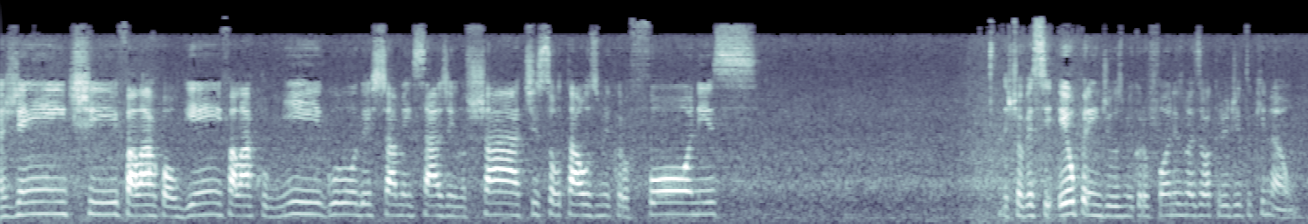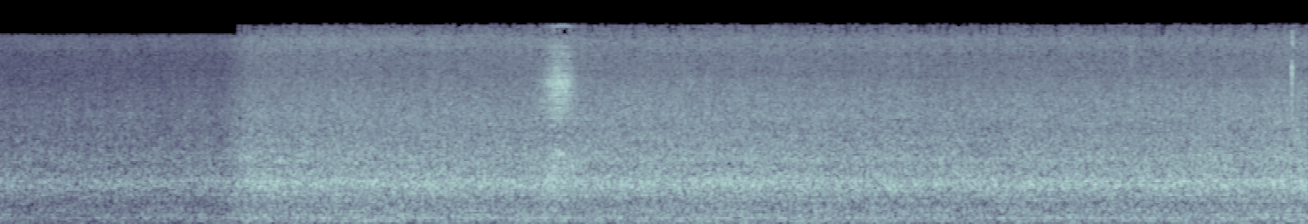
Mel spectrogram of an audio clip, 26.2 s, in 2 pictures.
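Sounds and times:
speech: 0.0s - 7.4s, 10.0s - 13.1s
heavy rain falling outside: 15.2s - 26.1s.

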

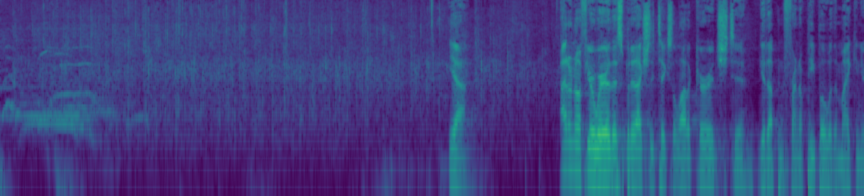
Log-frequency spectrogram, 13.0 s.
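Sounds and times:
crowd applause: 0.0s - 8.4s
speech: 6.7s - 7.2s, 8.4s - 12.9s.

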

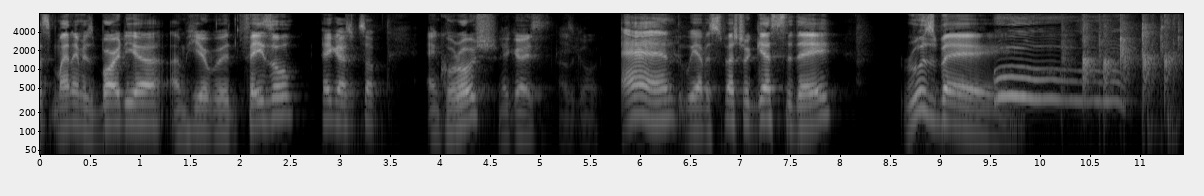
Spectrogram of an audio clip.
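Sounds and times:
speech: 0.0s - 8.0s, 8.6s - 9.9s
hand clapping: 10.0s - 11.4s.

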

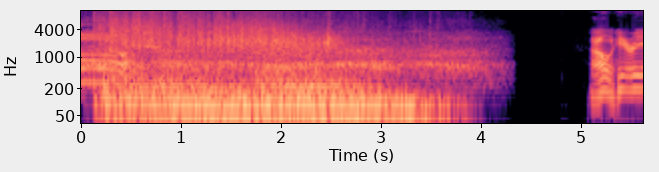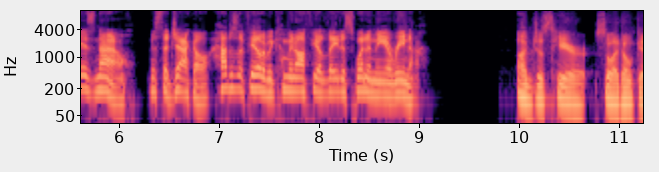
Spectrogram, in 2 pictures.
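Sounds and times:
heavy explosive blast of ER large lasers striking a mech: 0.1s - 3.6s
speech: 5.1s - 9.2s, 10.0s - 11.2s.

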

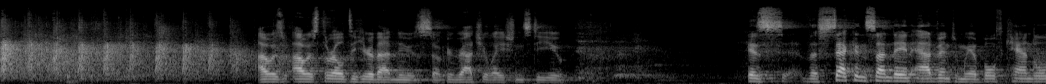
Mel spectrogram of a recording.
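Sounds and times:
audience applause: 0.0s - 2.6s
speech: 2.6s - 6.0s, 7.5s - 10.4s.

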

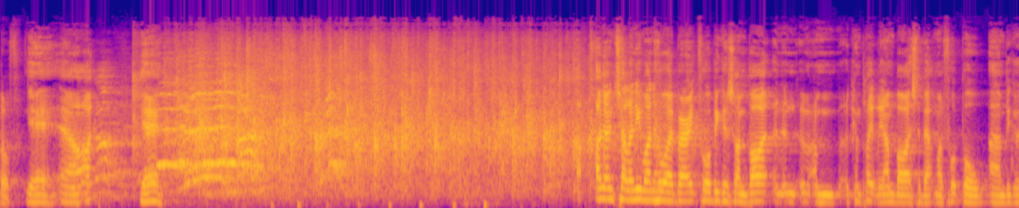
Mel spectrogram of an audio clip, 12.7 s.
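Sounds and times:
speech: 0.0s - 2.2s, 7.4s - 12.7s
stadium crowd standing and clapping: 1.4s - 8.2s.

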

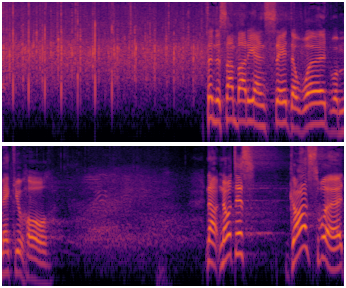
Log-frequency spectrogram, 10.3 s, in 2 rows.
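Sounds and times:
congregation clapping: 0.0s - 5.3s
speech: 3.1s - 5.9s, 8.2s - 10.2s.

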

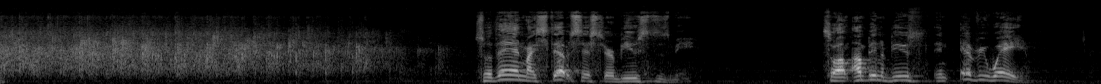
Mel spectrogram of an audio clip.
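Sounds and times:
crowd clapping: 0.0s - 4.6s
speech: 4.8s - 6.9s, 8.3s - 10.4s.

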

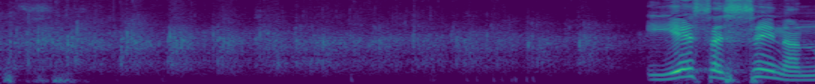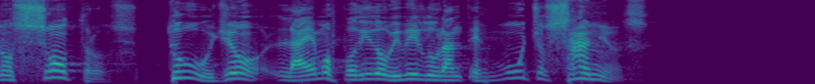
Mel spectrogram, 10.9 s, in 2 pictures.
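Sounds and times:
audience applause: 0.0s - 4.4s
speech: 4.3s - 9.8s.

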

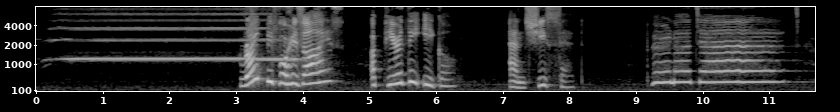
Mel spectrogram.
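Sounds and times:
whistle being blown: 0.0s - 4.4s
speech: 3.0s - 6.4s, 7.1s - 8.2s, 9.2s - 11.2s.

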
